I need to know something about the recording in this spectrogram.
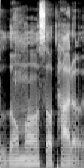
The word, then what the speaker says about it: lomo saltado: Favorite thing I ate was I had three of them in the same country, but was the lomo saltados.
